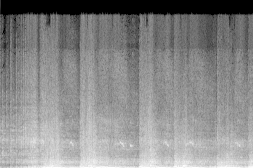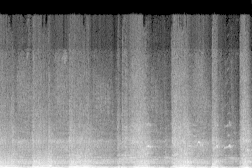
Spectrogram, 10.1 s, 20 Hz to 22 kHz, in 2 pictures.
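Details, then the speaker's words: Budget 2JZ-swapped BMW E36, first run after fixing leaking oil cooler lines at the sandwich plate: engine blipped about every second, revs sagging toward stall between blips. It won't hold idle unaided. "yeah we need to fix the idle because it's really annoying trying to rev it up and keep it idling while trying to put the gears"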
